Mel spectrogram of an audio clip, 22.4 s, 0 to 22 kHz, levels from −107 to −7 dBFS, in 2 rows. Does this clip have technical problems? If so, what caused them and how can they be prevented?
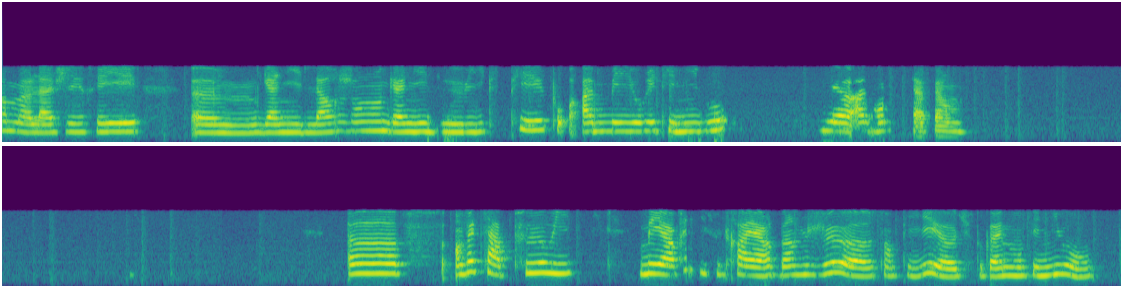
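Yes. The talker's voice dips three times: briefly at 4.33 to 4.5 s by roughly 10 dB, more gently at 6.97 to 7.28 s by a few decibels, and hardest at 8.09 to 8.78 s, where it falls by roughly 25 dB for about 0.7 s. The likely cause is speech suppressed in double talk. The far side was speaking, and the echo canceller treated the local voice as loudspeaker echo and turned it down. Unlike gating, the voice itself sinks, not just the room sound around it. Prevention: use a canceller with better double-talk detection, or a headset so that little echo reaches the microphone.

Between 7.64 and 7.68 s the room sound drops by about 14 dB for roughly 40 ms, then comes straight back. This is background gated by the echo canceller: while the loudspeaker played, the canceller clamped the microphone hard, and the ambience fell away in a short hole. 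It differs from double-talk suppression because only the background is affected, in a single brief notch. The sound throughout stops at 4 kHz, which fits the G.711 mu-law codec at 64 kbps. Prevention: soften the canceller's residual suppression, or add comfort noise so the drop is masked.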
